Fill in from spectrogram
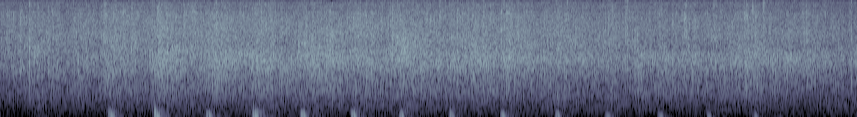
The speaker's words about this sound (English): Parents and pupils and teachers, please join me in another huge round of applause for all of the performers this afternoon.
